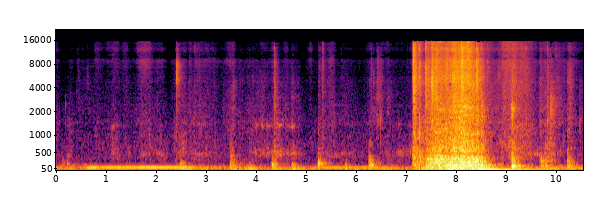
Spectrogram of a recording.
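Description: A door scraping as it is pushed open: a rough rush of noise lasting about two seconds, late on, after scattered light knocks.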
